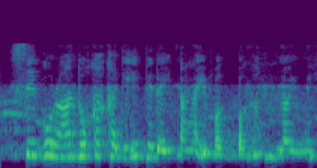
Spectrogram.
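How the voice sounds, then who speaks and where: Woman acting a heartbroken young woman, widely swinging pitch. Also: lively intonation, a little fast, lightly acted. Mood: shocked. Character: heartbroken betrayed young woman, Heidi, bitter and wounded. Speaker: radio drama actress. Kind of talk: old-fashioned Ilocano radio drama acting. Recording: muffled, noisy old radio recording.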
